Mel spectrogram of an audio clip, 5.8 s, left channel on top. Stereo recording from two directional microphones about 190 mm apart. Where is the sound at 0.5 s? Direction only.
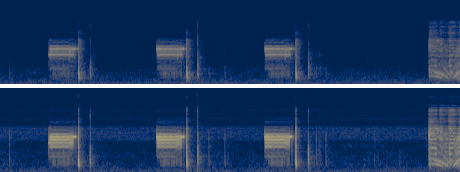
40° right (ahead or behind).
